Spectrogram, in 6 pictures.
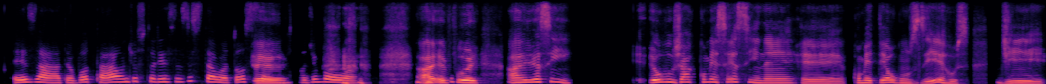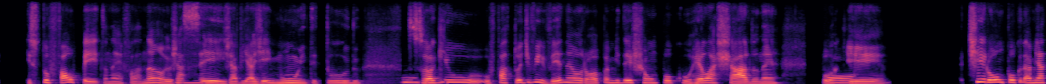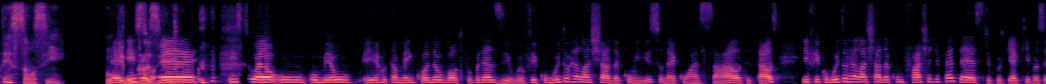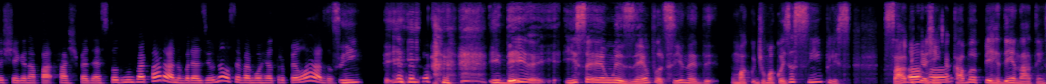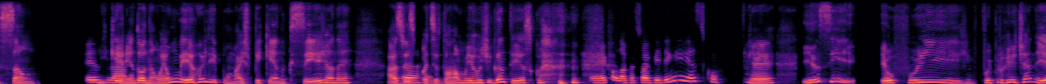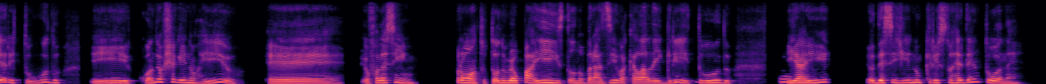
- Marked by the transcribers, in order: tapping; chuckle; in English: "safe"; giggle; laugh; chuckle; laugh; chuckle; giggle
- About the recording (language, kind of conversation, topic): Portuguese, podcast, Você pode contar um perrengue de viagem que acabou virando aprendizado?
